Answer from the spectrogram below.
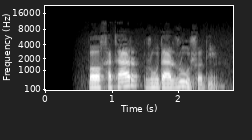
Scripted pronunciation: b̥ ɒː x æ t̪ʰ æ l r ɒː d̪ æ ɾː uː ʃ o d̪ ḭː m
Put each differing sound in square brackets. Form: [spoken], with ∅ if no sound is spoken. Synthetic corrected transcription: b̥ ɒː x æ t̪ʰ æ [ɾ] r [uː] d̪ æ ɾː uː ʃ o d̪ ḭː m

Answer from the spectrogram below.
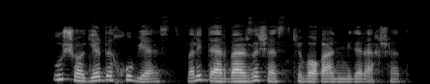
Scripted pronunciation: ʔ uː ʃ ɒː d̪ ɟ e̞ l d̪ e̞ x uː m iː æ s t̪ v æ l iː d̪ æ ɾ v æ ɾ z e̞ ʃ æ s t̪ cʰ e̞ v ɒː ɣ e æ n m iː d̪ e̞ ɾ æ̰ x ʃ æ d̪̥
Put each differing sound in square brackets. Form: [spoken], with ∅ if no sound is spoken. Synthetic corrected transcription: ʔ uː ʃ ɒː [∅] ɟ e̞ [ɾ] d̪ e̞ x uː [b] iː æ s t̪ v æ l iː d̪ æ ɾ v æ ɾ z e̞ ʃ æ s t̪ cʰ e̞ v ɒː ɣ e æ n m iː d̪ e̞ ɾ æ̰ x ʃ æ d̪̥

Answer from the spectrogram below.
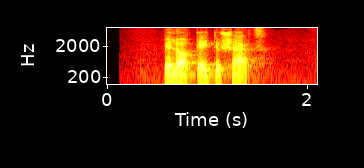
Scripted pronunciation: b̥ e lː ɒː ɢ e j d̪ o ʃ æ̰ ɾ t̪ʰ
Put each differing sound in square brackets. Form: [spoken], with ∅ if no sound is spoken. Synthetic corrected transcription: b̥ e [l] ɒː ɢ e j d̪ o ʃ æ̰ ɾ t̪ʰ

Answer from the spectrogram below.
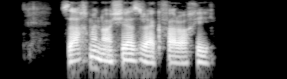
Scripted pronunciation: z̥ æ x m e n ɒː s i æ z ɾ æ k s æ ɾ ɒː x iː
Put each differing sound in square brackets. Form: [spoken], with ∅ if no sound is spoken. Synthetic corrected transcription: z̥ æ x m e n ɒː [ʃ] i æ z ɾ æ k [f] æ ɾ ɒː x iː

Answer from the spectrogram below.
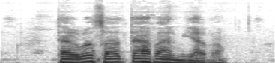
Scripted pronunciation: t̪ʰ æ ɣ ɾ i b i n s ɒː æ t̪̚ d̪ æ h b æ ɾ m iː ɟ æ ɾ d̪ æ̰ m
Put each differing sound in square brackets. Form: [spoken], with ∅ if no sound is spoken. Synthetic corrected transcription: t̪ʰ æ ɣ ɾ i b [æ] n s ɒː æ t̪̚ d̪ æ h b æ ɾ m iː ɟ æ ɾ d̪ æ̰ m

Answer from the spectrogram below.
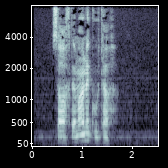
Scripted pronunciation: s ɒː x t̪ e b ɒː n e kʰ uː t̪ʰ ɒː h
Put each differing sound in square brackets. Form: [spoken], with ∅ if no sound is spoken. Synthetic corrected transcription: s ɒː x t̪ e [m] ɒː n e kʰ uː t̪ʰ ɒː h

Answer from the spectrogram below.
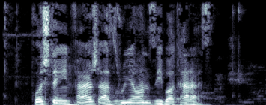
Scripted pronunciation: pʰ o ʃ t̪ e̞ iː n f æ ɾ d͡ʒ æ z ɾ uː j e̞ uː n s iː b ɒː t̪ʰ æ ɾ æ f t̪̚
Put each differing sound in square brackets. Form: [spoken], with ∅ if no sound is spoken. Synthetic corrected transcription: pʰ o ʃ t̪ e̞ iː n f æ ɾ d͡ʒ æ z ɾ uː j e̞ [ɒː] n [z] iː b ɒː t̪ʰ æ ɾ æ [s] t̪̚

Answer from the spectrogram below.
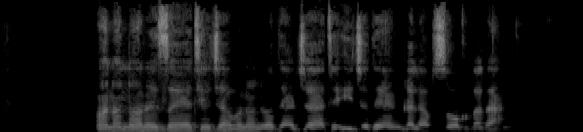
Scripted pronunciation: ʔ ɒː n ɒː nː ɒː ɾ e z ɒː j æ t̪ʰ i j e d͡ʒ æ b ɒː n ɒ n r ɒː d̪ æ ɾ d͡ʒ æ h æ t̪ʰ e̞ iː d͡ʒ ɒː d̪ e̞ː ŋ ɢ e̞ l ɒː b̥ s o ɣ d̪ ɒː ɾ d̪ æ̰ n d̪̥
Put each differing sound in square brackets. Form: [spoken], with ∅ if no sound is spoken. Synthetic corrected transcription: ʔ ɒː n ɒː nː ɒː ɾ e z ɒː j æ t̪ʰ i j e d͡ʒ æ [v] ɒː n ɒ n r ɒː d̪ æ ɾ d͡ʒ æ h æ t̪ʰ e̞ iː d͡ʒ ɒː d̪ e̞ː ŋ ɢ e̞ l ɒː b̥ s o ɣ d̪ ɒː [∅] d̪ æ̰ n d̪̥

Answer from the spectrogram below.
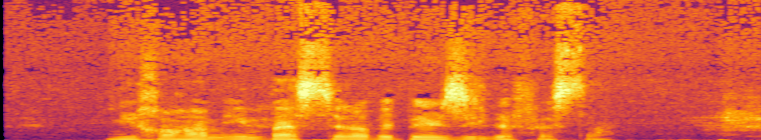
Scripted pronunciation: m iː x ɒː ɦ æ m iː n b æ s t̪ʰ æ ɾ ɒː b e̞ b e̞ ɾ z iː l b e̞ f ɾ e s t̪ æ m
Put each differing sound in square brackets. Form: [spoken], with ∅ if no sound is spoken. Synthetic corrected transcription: m iː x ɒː ɦ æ m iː n b æ s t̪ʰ [e] ɾ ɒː b e̞ b e̞ ɾ z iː l b e̞ f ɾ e s t̪ æ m

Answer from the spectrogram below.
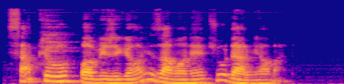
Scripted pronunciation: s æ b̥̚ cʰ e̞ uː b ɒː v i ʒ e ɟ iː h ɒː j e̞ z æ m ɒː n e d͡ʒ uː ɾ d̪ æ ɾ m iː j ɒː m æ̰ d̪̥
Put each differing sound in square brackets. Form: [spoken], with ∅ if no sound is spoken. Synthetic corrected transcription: s æ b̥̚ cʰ e̞ uː b ɒː v [iː] ʒ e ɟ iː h ɒː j e̞ z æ m ɒː n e d͡ʒ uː ɾ d̪ æ ɾ m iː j ɒː m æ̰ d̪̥

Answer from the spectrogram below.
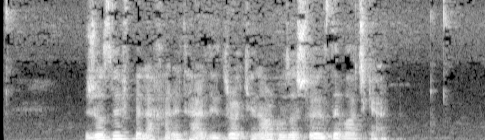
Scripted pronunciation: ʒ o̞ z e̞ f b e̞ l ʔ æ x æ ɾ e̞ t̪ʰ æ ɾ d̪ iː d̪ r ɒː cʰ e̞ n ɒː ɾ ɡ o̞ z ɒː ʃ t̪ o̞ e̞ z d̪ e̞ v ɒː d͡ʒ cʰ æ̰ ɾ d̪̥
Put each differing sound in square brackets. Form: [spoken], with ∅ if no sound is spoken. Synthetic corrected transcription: ʒ o̞ z e̞ f b e̞ l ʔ æ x æ ɾ e̞ t̪ʰ æ ɾ d̪ iː d̪ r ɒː cʰ e̞ n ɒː ɾ ɡ o̞ z ɒː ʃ t̪ o̞ e̞ z d̪ e̞ v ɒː d͡ʒ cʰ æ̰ ɾ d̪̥

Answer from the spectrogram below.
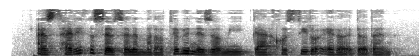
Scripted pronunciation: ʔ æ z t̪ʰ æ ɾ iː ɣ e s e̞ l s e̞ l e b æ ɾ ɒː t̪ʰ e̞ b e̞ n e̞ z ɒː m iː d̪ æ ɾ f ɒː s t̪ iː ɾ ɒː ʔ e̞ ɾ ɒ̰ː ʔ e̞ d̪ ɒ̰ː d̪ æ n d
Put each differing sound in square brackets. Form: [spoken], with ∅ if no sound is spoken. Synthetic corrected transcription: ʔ æ z t̪ʰ æ ɾ iː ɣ e s e̞ l s e̞ l e [m] æ ɾ ɒː t̪ʰ e̞ b e̞ n e̞ z ɒː m iː d̪ æ ɾ [x] ɒː s t̪ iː ɾ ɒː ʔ e̞ ɾ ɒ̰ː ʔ e̞ d̪ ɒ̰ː d̪ æ n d

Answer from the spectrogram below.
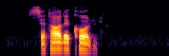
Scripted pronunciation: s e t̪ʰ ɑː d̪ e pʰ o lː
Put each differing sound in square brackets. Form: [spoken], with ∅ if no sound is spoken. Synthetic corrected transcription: s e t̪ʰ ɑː d̪ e [kʰ] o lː

